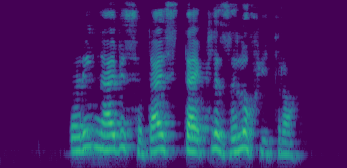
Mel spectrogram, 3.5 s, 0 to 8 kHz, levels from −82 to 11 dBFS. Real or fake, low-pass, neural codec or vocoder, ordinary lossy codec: real; none; none; none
